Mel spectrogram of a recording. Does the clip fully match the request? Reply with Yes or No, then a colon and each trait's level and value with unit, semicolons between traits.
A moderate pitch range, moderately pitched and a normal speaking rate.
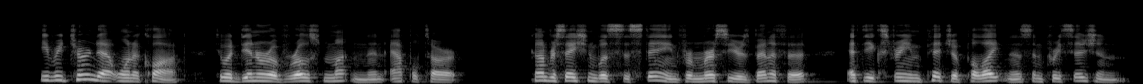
Yes: average, 3.5 semitones; medium, 150 Hz; average, 150 wpm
